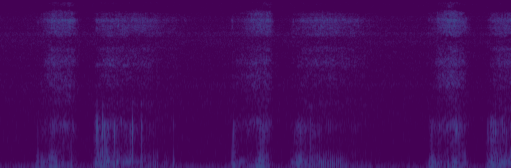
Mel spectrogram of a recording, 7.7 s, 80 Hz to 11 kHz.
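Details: Baby snoring: soft, low, rattly snores every two to three seconds, about 20 per minute, light infant snoring.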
